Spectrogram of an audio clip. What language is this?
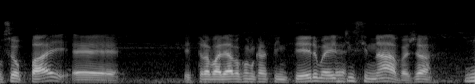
Portuguese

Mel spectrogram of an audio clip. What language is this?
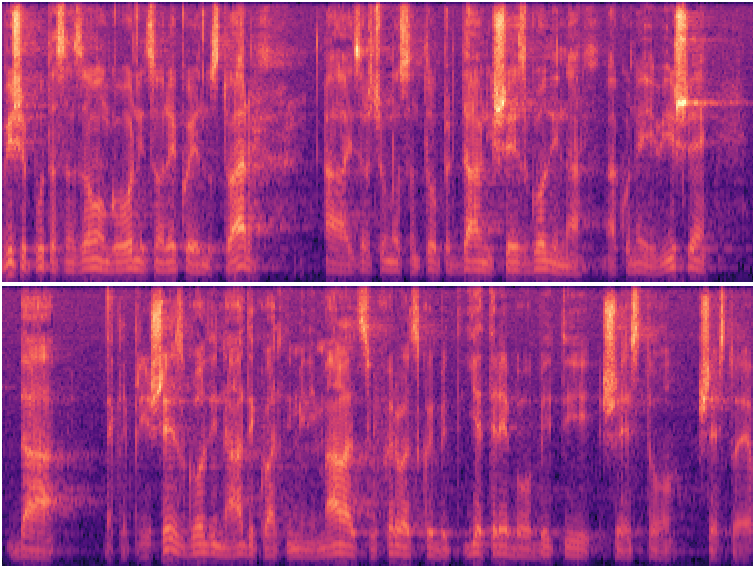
Croatian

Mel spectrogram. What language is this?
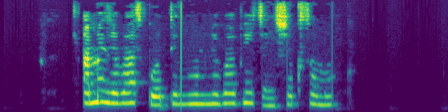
Kalenjin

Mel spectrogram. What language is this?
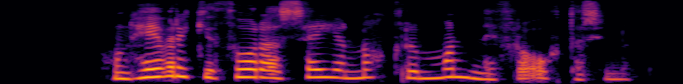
Icelandic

